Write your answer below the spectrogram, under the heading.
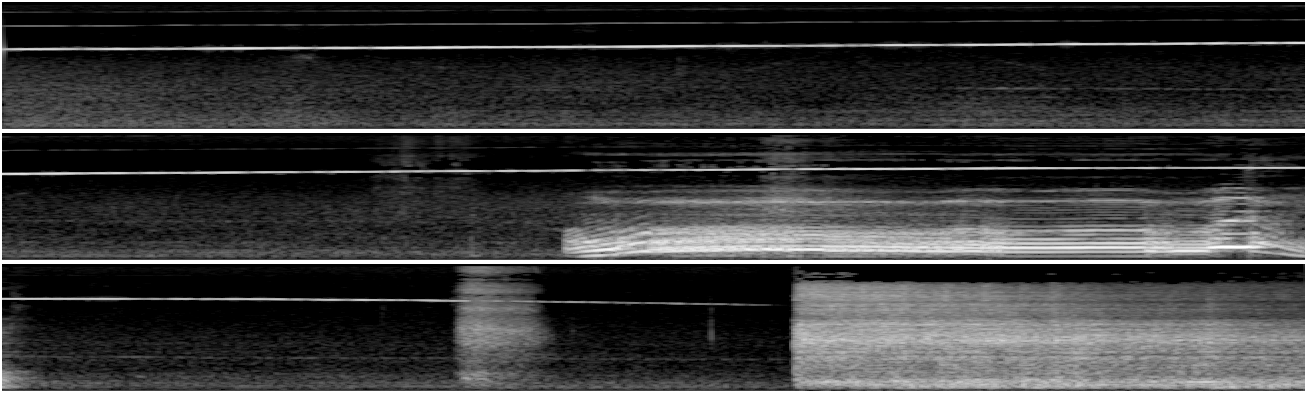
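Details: Pet Rottweiler howling in reaction to TV sounds, joined by a Chihuahua. A steady high electronic tone rises slowly throughout. A wavering, harmonic-rich howl lasts about four seconds midway, followed by a burst of broadband noise.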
